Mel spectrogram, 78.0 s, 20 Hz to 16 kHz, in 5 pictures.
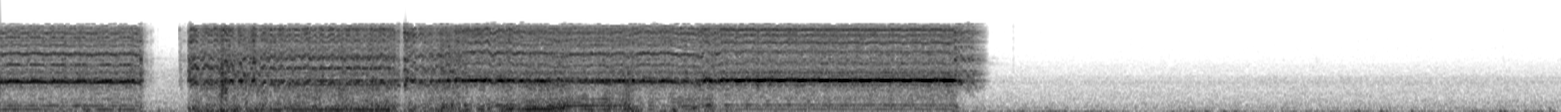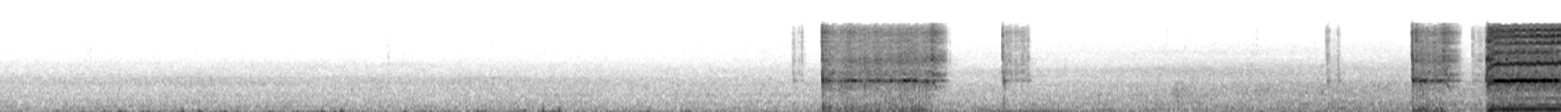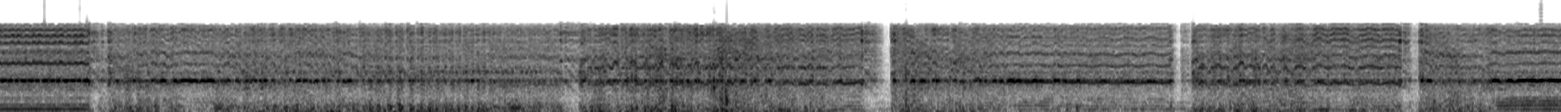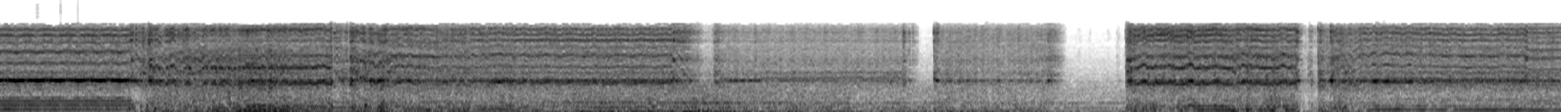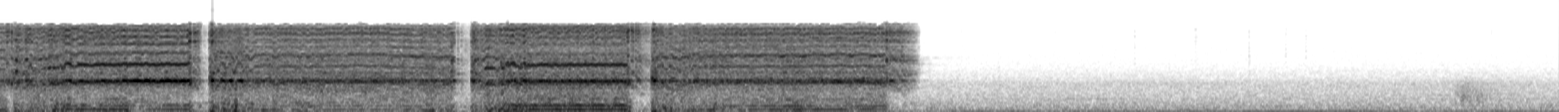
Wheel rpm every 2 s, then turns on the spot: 260, 260, 290, 310, 290, 20, 0, 0, 0, 0, 0, 10, 60, 0, 10, 200, 280, 280, 250, 290, 270, 270, 280, 300, 270, 280, 270, 110, 80, 230, 270, 290, 280, 270, 260, 240, 0, 0, 0.
24-26 36-38 54-58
